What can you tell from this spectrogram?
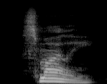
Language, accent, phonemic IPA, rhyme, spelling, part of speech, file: English, Australia, /ˈsmaɪli/, -aɪli, smiley, adjective / noun, En-au-smiley.ogg
- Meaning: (adjective) 1. Cheerful and happy; smiling 2. Having one's throat slit from side to side; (noun) A simplified representation of a smiling face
